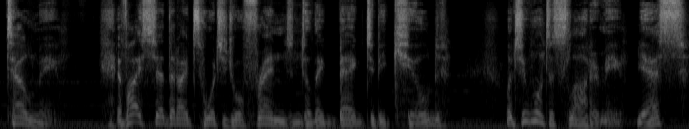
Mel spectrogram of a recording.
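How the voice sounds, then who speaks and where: A man voicing a bitter, mocking centuries-old demon in a young man's body, with theatrical drawn-out delivery, for a visual novel game. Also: medium pitch, very animated, close to an everyday voice. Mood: bitter, taunting. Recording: music behind the voice.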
